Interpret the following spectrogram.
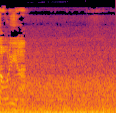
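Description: Steady low hum of a car driving at highway speed, its road and engine noise heard from inside the vehicle.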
